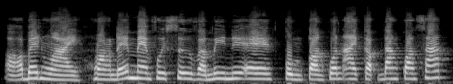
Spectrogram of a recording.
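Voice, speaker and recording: Rich: A woman with a high, light voice narrates a tale, reading every character's lines herself. Soft music plays faintly behind her. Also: steady tone, moderate pace. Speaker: storyteller. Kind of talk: scripted story narration.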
